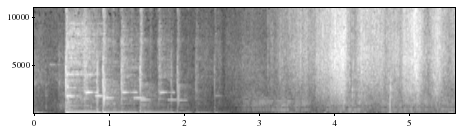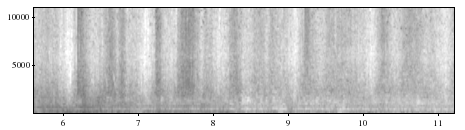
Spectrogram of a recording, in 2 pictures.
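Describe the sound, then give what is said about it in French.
A loud low burst at the start gives way to the steady droning buzz of a flying insect like a bumblebee, wavering in pitch as it circles for several seconds with no talking. “Tiens, j'entends que ça bourdonne autour de moi.”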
